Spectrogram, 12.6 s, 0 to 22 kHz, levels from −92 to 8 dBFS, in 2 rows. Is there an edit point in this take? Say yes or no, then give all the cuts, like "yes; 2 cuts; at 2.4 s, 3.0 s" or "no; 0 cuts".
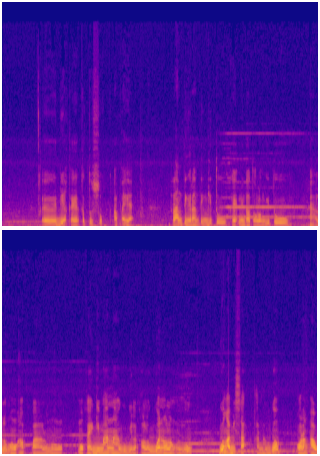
yes; 1 cut; at 6.2 s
